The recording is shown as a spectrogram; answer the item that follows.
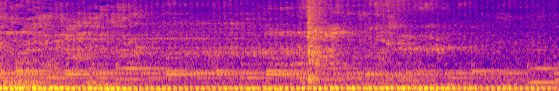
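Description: Motor scooter engine running steadily as the loaded scooter pulls away, with a brief knock a little past two seconds in, under background music.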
